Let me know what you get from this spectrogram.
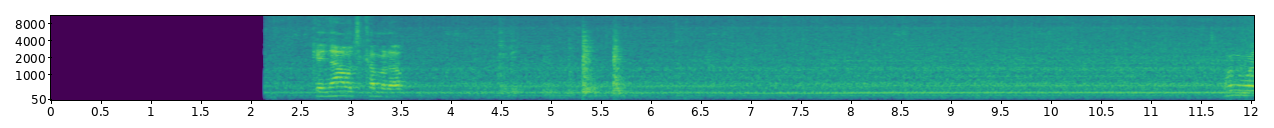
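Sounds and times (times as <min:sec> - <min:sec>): steady machine hum: 0:02.2 - 0:12.0
sharp knocks: 0:04.4 - 0:05.8.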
